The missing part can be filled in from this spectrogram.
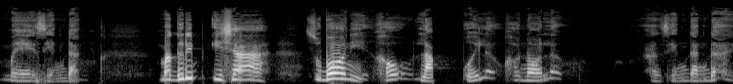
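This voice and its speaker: A man preaching an Islamic lecture, telling the story in a colloquial, animated way and putting rhetorical questions to his listeners. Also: high-pitched, moderate pace, creaky, long pauses, husky, no room sound, clean studio sound.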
